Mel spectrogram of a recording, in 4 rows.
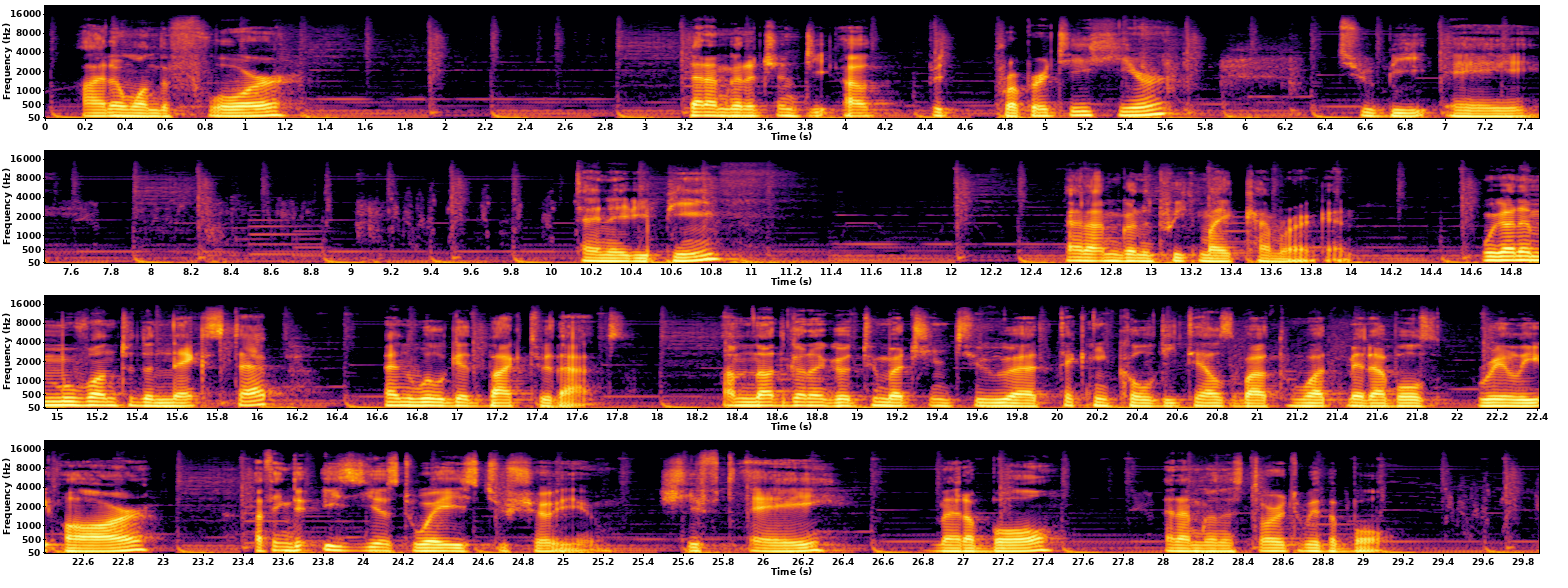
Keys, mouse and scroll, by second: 0.2-1.8 drag, 2.9 click, 3.6-13.6 drag, 12.8 middle click, 13.9-14.4 ctrl+drag, 13.9 ctrl+middle click, 25.6 shift+a, 29.5 drag.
